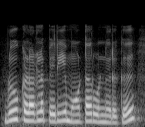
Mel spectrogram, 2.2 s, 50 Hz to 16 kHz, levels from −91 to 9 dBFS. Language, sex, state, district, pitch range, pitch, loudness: Tamil, female, Tamil Nadu, Kanyakumari, 205-250 Hz, 230 Hz, -15 LUFS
